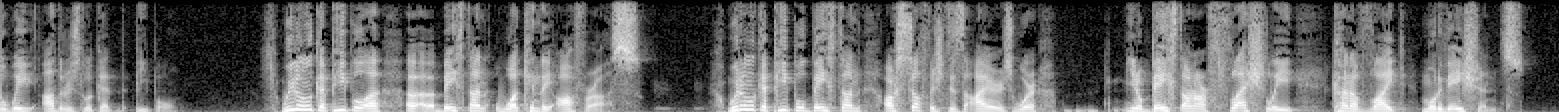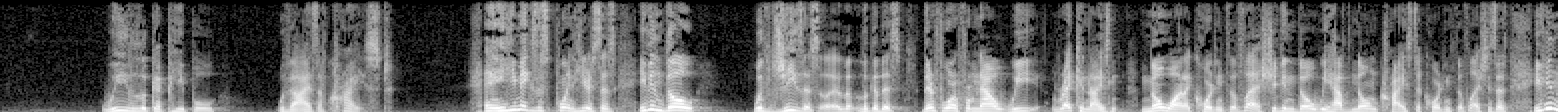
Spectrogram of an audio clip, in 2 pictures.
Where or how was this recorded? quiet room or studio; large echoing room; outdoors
large echoing room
